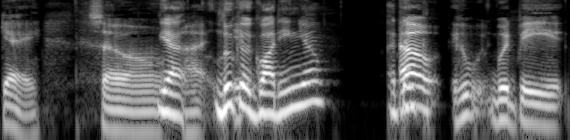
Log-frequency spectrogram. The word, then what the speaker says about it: Guadagnino: I don't know if I've seen Guadagnino. I think I pronounced it wrong. His actually Guadagnino.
